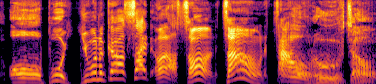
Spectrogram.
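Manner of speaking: high, loud hyped-up taunting; hammed-up high, loud brawler taunt; fake tough act. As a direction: puff up like you want the fight. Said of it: "I put the whole act on".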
